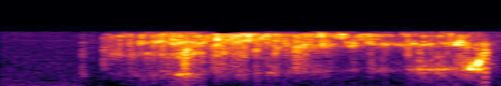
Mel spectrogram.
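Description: liquid poured

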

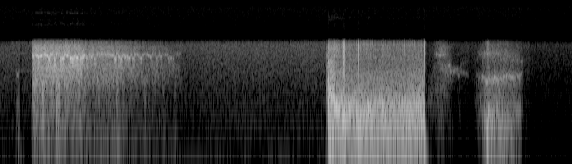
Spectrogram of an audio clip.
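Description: phone ringing

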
